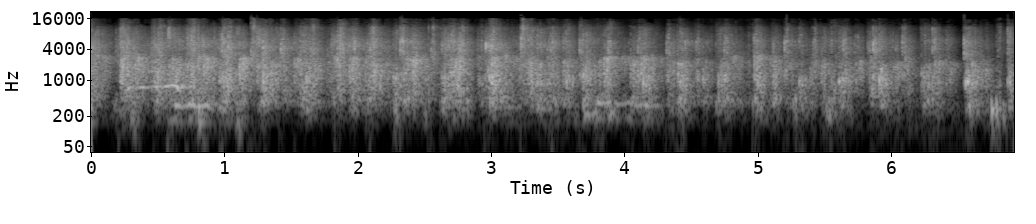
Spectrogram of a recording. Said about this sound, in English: Could we give her a round of applause?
